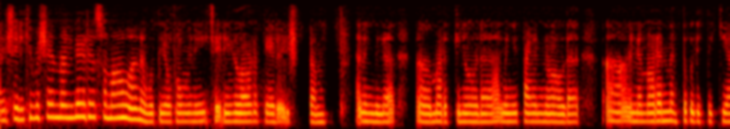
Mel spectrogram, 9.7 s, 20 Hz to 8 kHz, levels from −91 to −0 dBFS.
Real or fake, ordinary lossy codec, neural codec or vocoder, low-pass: fake; MP3, 32 kbps; codec, 16 kHz, 1.1 kbps, Voila-Tokenizer; 7.2 kHz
